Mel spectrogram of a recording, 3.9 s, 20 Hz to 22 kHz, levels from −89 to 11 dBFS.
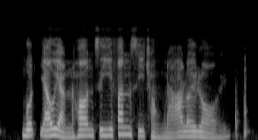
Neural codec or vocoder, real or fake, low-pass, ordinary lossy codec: none; real; 7.2 kHz; Opus, 16 kbps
